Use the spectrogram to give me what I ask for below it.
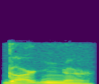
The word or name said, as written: gardener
